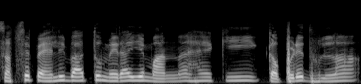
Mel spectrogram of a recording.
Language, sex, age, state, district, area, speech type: Hindi, male, 30-45, Uttar Pradesh, Mirzapur, rural, spontaneous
